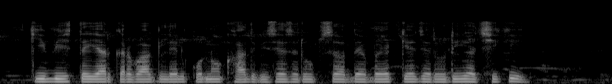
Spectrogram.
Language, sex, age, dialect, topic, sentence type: Maithili, male, 31-35, Bajjika, agriculture, question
